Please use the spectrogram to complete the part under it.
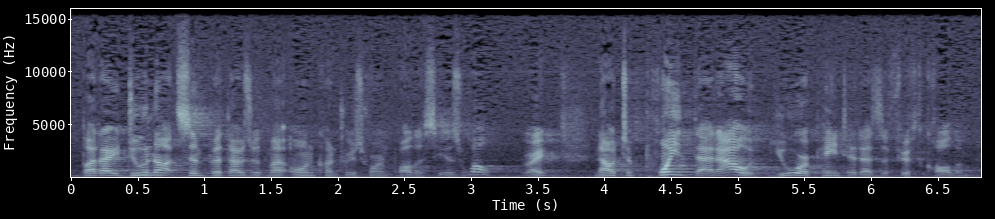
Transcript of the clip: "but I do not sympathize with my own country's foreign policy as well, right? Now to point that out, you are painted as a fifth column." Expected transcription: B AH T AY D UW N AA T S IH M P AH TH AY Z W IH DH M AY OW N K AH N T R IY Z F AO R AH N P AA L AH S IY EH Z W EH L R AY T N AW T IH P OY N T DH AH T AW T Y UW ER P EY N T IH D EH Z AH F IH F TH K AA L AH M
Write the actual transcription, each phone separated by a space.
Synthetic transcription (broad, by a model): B AH T AY D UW N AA T S IH M P AH TH AY Z W IH DH M AY OW N K AH N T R IY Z F AO R AH N P AA L AH S IY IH Z W EH L R AY T N AW T IH P OY N DH AH T AW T Y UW ER P EY N T IH D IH Z AH F IH F TH K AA L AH M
